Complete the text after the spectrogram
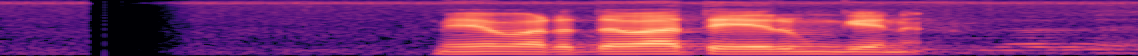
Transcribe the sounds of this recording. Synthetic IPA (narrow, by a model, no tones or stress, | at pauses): meːʋɐɾəd̪ɐʋaːt̪eːɾuŋɡenə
